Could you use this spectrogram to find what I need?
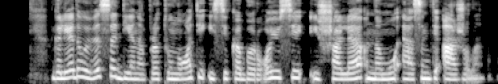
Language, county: Lithuanian, Vilnius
